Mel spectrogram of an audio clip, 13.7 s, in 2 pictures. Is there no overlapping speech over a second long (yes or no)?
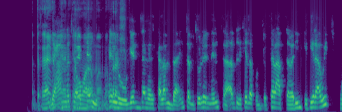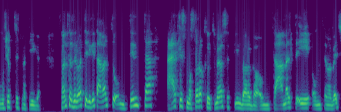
no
